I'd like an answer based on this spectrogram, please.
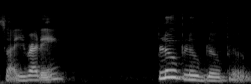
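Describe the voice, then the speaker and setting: Against a quiet background, a woman speaks fairly slowly at medium pitch, somewhat breathy, with lively intonation. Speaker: English teacher. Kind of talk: language lesson to camera. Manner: clear, careful enunciation.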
